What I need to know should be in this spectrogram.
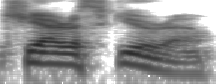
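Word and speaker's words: chiaroscuro: Mis about mispronouncing fix cheris skuro now that's how we say it in art class just like clear obscure an art class we always called it Chiara skura I don't know if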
